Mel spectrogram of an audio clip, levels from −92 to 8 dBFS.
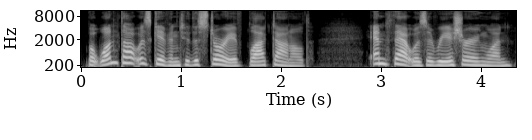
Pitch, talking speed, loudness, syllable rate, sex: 225 Hz, 235 wpm, -17 LUFS, 6.5 syllables/s, female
